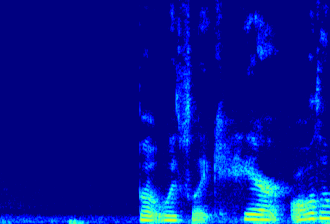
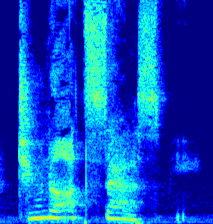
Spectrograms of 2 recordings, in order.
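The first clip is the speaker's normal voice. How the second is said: lady's sass warning; 7 semitones higher, slower than usual. Retold or imitated. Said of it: "I can't do the best voice".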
